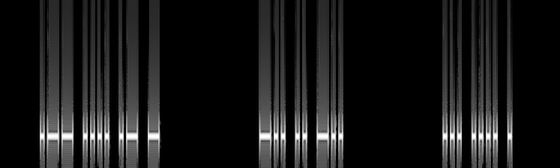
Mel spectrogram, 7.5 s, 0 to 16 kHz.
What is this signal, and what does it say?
Morse code, heard as a keyed tone, about 25 wpm, 700 Hz. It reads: WHAT DID SHE
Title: 4x Word-Spacing - Sentences from Top 500 Words - 25wpm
